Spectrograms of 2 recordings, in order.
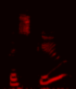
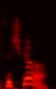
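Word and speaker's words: Verschoor: I can't pronounce his name. It's his name. Vescu? Oh, Richard Vishaw.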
